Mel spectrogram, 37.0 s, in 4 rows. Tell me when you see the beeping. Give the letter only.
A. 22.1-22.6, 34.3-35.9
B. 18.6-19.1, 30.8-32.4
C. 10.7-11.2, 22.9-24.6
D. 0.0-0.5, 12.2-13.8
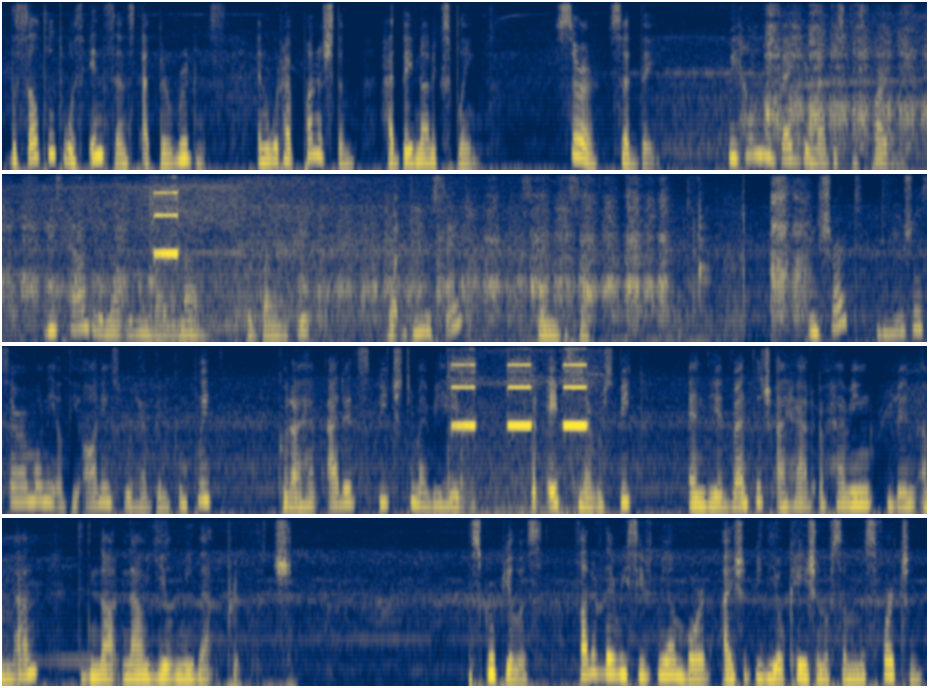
C.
